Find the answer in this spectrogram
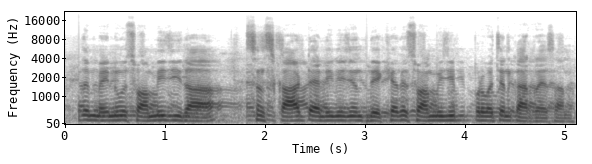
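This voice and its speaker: A man speaks at a fairly high pitch with monotone, flat intonation. Audible room echo and noticeable background noise fill the recording. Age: 60s. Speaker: patient. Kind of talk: testimony.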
